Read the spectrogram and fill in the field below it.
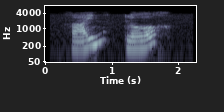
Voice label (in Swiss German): "rein", alsace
